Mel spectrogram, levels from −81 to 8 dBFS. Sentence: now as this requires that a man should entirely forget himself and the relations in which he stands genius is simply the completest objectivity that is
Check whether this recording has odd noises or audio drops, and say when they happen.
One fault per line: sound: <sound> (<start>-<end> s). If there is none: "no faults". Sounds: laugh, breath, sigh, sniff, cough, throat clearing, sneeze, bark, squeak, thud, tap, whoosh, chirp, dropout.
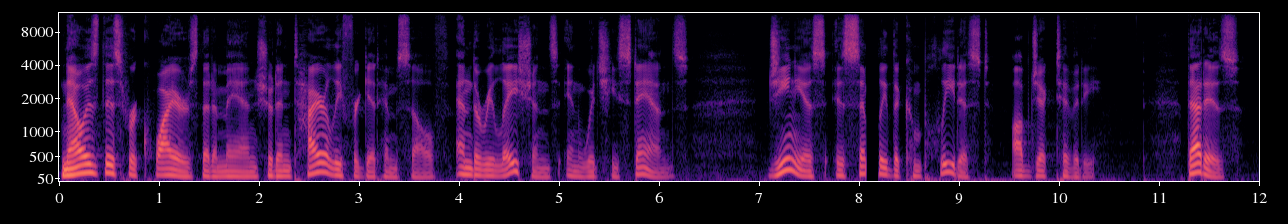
sound: dropout (8.1-8.2 s)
